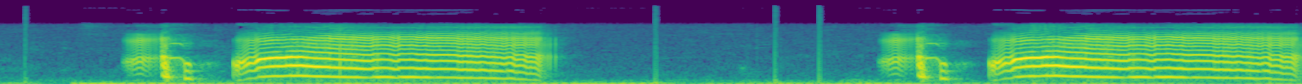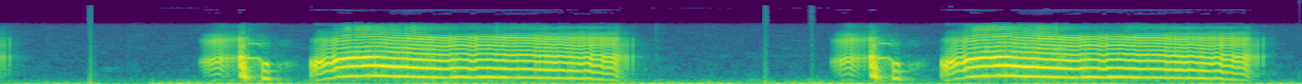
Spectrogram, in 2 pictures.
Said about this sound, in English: Next, the three cries which mothers soon recognize. One, the cry of a hungry infant.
